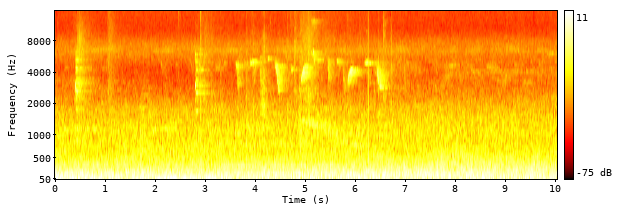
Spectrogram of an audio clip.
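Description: A bird gives a run of short, high call notes, several falling in pitch at the end, from about three seconds in to about seven seconds in. Underneath, a steady low rumble of background noise runs throughout.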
